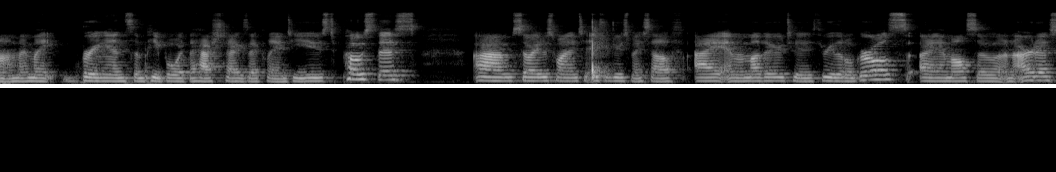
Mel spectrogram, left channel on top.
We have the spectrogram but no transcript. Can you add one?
might bring in some people with the hashtags I plan to use to post this. So I just wanted to introduce myself. I am a mother to 3 little girls. I am also an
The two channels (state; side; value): silent; right; 57 dB below the other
